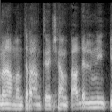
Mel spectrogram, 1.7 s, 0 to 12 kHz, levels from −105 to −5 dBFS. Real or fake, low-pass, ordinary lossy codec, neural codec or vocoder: fake; 10.8 kHz; AAC, 64 kbps; codec, 24 kHz, 1.5 kbps, HILCodec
